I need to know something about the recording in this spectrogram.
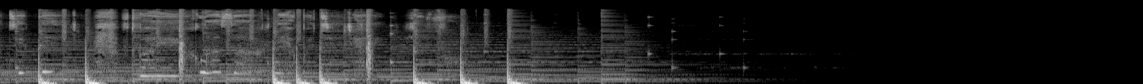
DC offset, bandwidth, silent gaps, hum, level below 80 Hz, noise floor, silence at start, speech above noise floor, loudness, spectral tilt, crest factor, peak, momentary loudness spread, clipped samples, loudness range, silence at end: under 0.1%; 14 kHz; none; none; -20 dBFS; -86 dBFS; 0 s; 68 dB; -18 LUFS; -4 dB/octave; 18 dB; 0 dBFS; 20 LU; under 0.1%; 20 LU; 4.95 s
